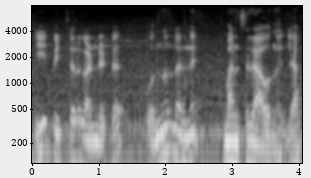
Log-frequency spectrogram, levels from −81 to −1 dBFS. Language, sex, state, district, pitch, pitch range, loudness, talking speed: Malayalam, male, Kerala, Kasaragod, 115 Hz, 100-130 Hz, -19 LUFS, 90 wpm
